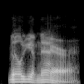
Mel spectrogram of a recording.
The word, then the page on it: millionaire: American English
